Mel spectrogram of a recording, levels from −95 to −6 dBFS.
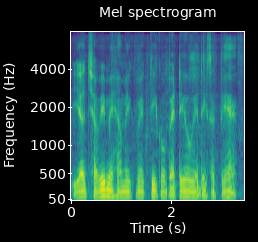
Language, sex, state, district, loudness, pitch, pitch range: Hindi, male, Assam, Kamrup Metropolitan, -19 LUFS, 95 Hz, 90-100 Hz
